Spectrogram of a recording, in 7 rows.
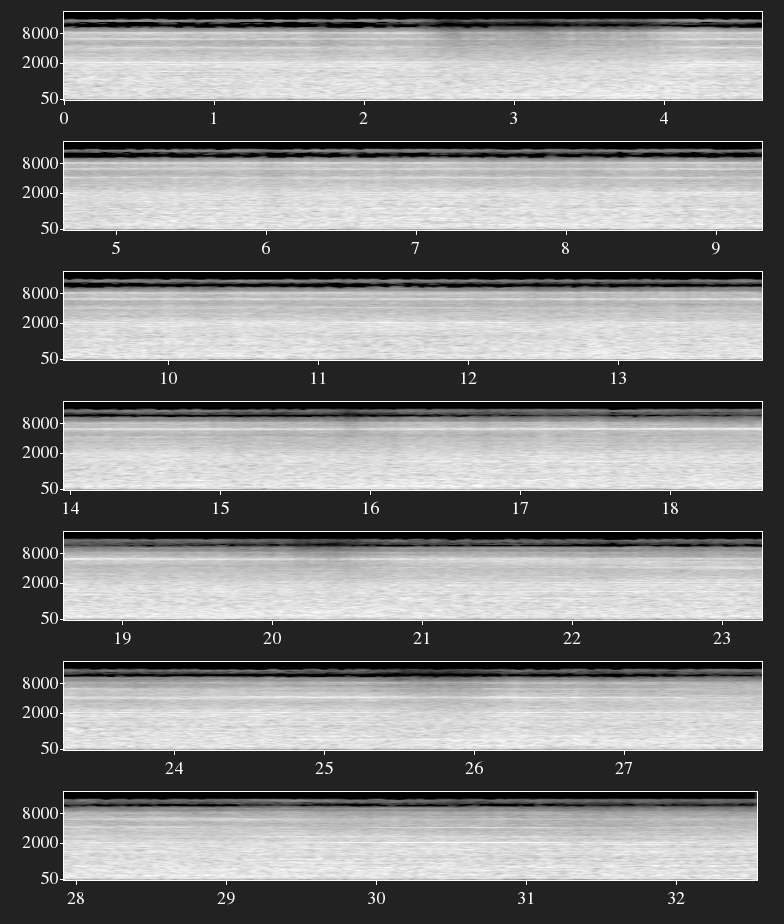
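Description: Forrest Model 236 vertical-blade, traveling-table bandsaw running, its half-inch, 3-teeth-per-inch blade cutting through a plywood cylindrical shell. The noise is loud and steady, with a few faint high tones held over it.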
